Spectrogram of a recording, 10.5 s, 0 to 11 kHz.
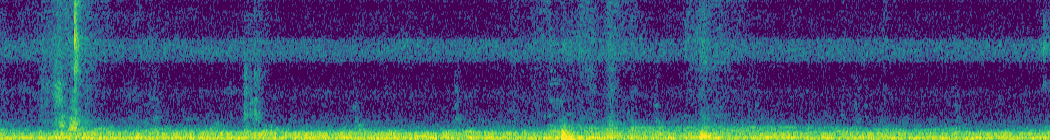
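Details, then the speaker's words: Vintage circa mid-1980s Sears 'Designer'/'Kitchenfan' 52-inch plastic ceiling fan made by Emerson, K55 motor, running on high: soft steady whoosh, even low hum, occasional faint click, slight wobble; runs smoothly and powerfully. "But performance-wise, it's basically a standard K55 powered fan. You know, powerful as always."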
